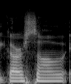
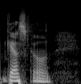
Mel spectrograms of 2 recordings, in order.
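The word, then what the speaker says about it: Gascón: But the latest thing is that, believe it or not, this, not Attorney General, what is he, Garcon in District Attorney. – DA in Los Angeles arrested. – Gascon.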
